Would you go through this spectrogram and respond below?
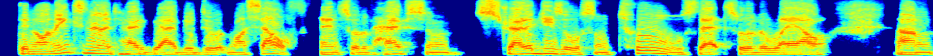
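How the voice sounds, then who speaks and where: A man's voice: mid-range voice, pushed and bright, no room sound, low-quality recording. A middle-aged man answering interview questions in a conversational, reflective and explanatory way. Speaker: interview guest, teacher and writer.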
